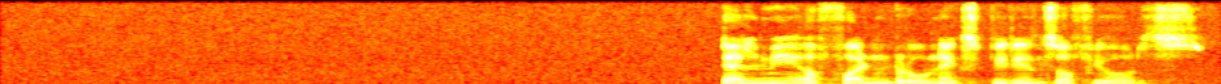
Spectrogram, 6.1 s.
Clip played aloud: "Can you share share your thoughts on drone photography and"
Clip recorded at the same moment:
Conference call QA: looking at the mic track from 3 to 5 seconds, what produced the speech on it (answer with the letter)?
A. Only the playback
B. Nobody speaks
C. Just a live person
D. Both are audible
C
